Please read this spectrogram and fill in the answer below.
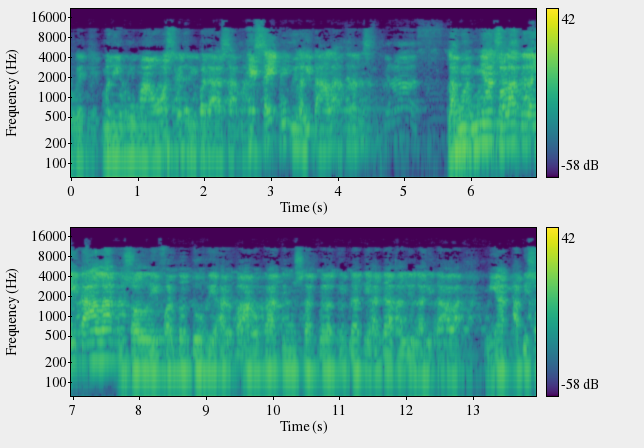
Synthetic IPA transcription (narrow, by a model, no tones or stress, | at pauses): bɛməniŋɾumaɔsbɛdaɾipadaasa̰maɦɛsɛʔ̚buʔwilaɦit̪aːlaʔt̪aɾanas | laŋunŋiat̪̚solat̪̚ilaɦit̪aːlaʔmusɔlːifard̪ɔd̪uhɾiʔarba̰ʔaɾɔkat̪imust̪afbɛlakibəɾat̪iadaʔalilaɦit̪aːlaʔ | ŋiat̪̚abis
